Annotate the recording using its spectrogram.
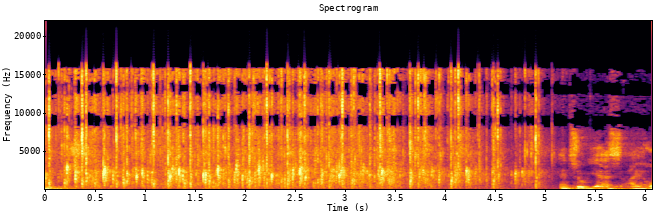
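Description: A man speaks calmly through a microphone and loudspeaker.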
